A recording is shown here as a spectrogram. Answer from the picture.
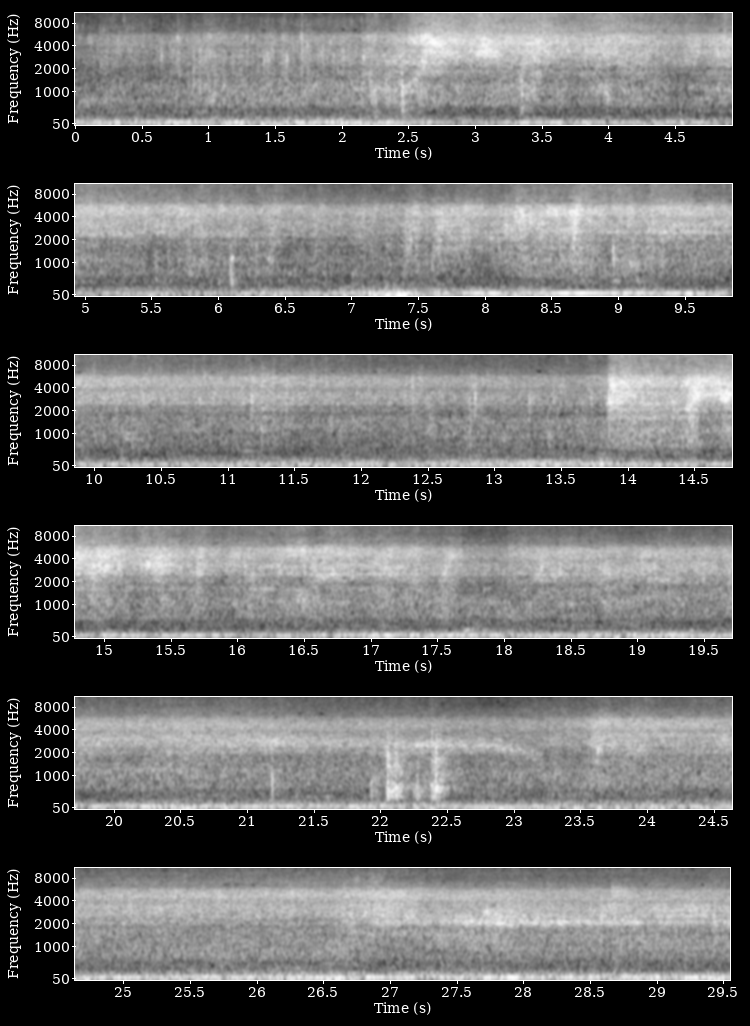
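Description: Lemongrass-marinated pork chops sizzling as they fry in shallow oil in a steel pan, a steady crackling hiss. It flares louder twice, a couple of seconds in and again about halfway through as the pieces are moved with chopsticks. There is a brief tap later on.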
